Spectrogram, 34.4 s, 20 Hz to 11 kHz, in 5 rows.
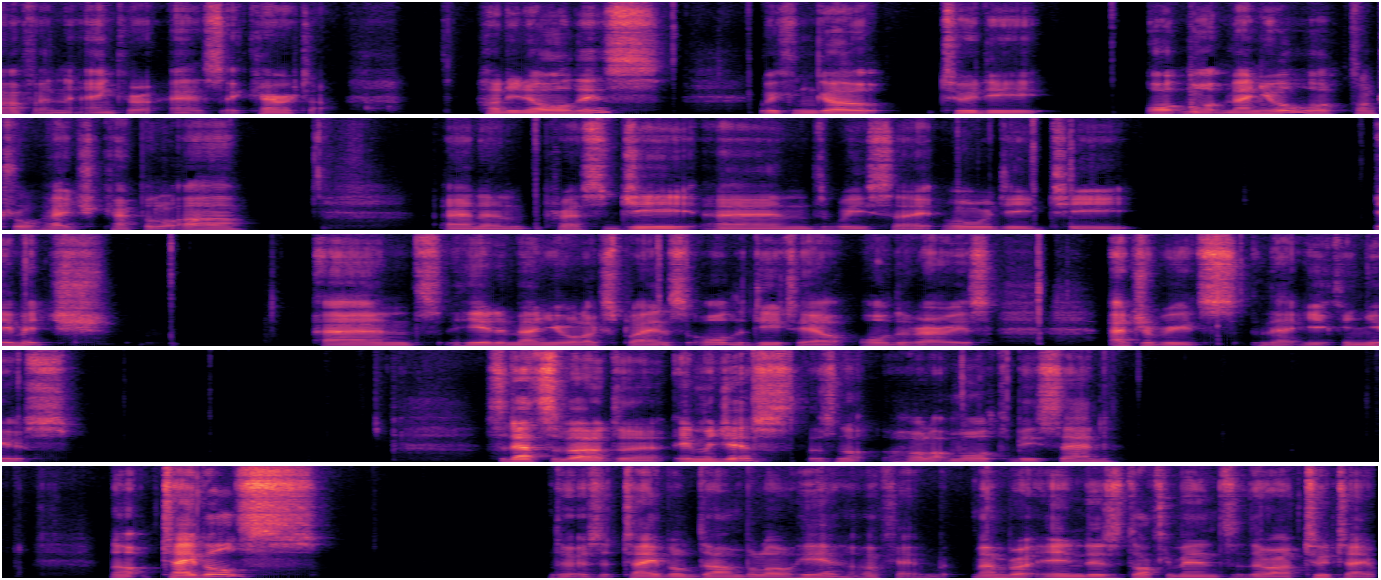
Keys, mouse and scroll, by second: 4.2 ctrl+r, 9.5 g, 11.3-14.5 typing, 17.0 space, 18.9 space, 19.8 space, 24.5 ctrl+l, 25.4 Down, 25.9 Down, 26.1 Down, 26.3 Down, 26.5-27.8 Down, 28.1 Down, 28.4-30.4 Down, 30.7-31.9 Down, 32.4-33.4 Up, 33.6 Up, 33.8 Up, 33.9 Up, 34.1 Up.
